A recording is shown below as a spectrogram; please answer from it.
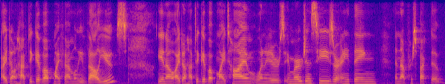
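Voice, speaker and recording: A woman realtor gives reflective, earnest interview answers conversationally, often building emphasis with short listed phrases. She's from the United States, having moved from Afghanistan as a toddler. Her fairly low voice is level at normal speed, with a little hiss or hum.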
